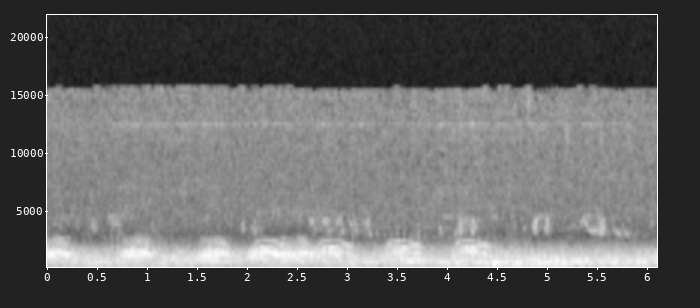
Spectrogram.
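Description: A bird calling repeatedly in the distance: a run of short calls that rise and fall in pitch, a little more than one a second, dying away about two-thirds of the way through, over a steady low background hum.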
